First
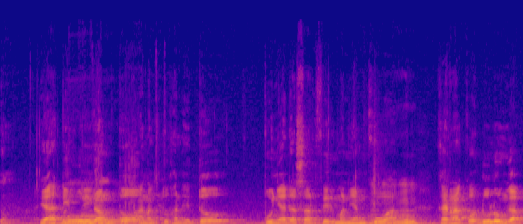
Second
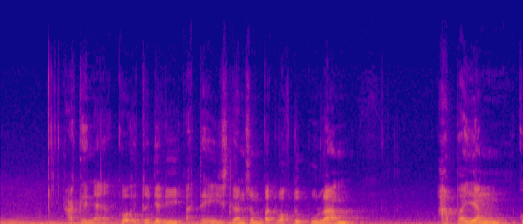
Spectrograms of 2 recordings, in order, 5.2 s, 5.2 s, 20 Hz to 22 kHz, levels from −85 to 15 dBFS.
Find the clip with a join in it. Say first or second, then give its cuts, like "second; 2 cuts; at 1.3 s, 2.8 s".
first; 1 cut; at 1.1 s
